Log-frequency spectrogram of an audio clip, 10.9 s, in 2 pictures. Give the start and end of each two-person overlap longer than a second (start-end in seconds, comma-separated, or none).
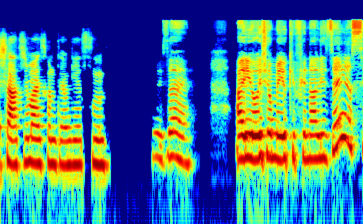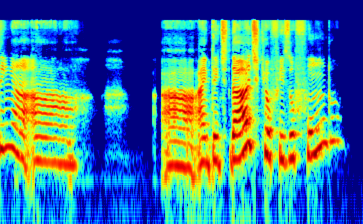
none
